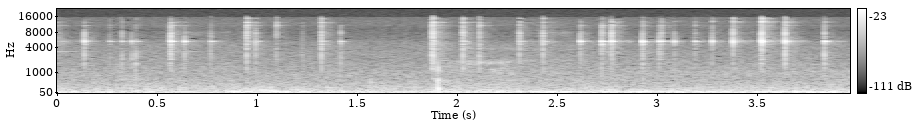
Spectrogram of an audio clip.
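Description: Long nails tap fast on a lit, hollow, clear glass vintage filament light bulb, making a quick run of short, bright, glassy clicks with a high ping. Each tap dies almost instantly over a faint low rumble, and the whole clip stays quiet.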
